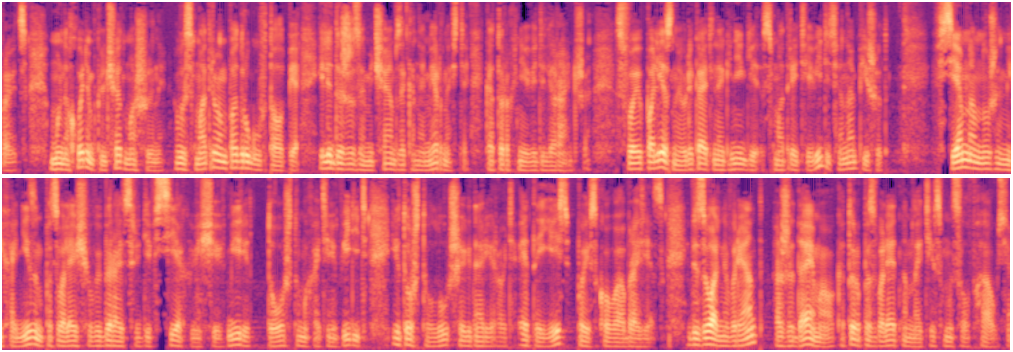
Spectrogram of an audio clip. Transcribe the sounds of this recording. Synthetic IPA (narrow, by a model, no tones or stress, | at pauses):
a̰vʲɪt̪smɨnɐxo̞dʲɪmklʲʉt͡ɕet̪mɐʂɨnɨvɨsmat̪ɾʲɪvəjɪmpəd̪ɾuɡʊft̪ɐlˠpʲeilʲɪd̪aʐɨzəmʲɪt͡ɕæjɪmzəkənɐmʲe̞rnəsʲtʲɪ̥kɐt̪o̞ɾɨxmnʲevʲidʲɪlʲɪɾa̰nʲʂɨsvɐjepɐlʲe̞znəjʊvlʲɪkatʲɪlʲnəjknʲiɡʲɪsmɐt̪ɾʲetʲʰɪvʲidʲɪtʲɐnapʲiʂɨt̪ | fsʲe̞mnamnuʐɨnmʲɪxɐnʲizmpəzvɐlʲæjʉɕːɪvɨbʲɪɾatʲsɾʲɪdʲifsʲe̞xvʲɪ̰ɕːḛjvmʲiɾʲɪt̪o̞ʂt̪o̞mɨxɐtʲimvʲidʲɪtʲit̪o̞ʂt̪o̞lˠutʂɨɪɡnɐɾʲḭɾəvətʲɛt̪əjesʲtʲpəɪsko̞vɨjɐbɾɐ̰zʲe̞̰t̪svʲɪzʊalʲnɨjvəɾʲɪant̪ɐʐɨd̪ajɪmə̰və̰kɐt̪o̞ɾɨjpəzvɐlʲæjɪt̪namnɐjtʲismɨslˠfxa̰ʊ̰sʲɪ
